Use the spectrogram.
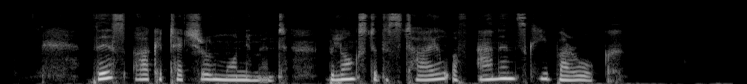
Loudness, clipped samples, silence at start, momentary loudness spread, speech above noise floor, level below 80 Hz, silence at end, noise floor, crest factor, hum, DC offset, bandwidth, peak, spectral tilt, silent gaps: -23 LUFS; under 0.1%; 0.4 s; 20 LU; 45 dB; -50 dBFS; 1.25 s; -68 dBFS; 18 dB; none; under 0.1%; 11.5 kHz; -6 dBFS; -6 dB/octave; none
